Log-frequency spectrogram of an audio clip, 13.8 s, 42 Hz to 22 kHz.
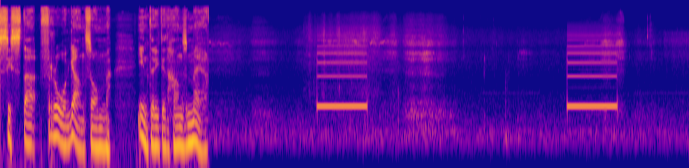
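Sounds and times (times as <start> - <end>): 
speech: 0.1 - 4.3
telephone ringback tones during outgoing call: 6.3 - 7.4, 11.3 - 12.5.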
